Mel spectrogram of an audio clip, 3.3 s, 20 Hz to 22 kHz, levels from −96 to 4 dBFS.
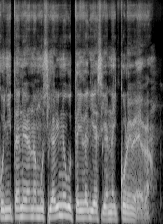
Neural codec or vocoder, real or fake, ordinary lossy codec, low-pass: vocoder, 44.1 kHz, 128 mel bands, Pupu-Vocoder; fake; none; none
